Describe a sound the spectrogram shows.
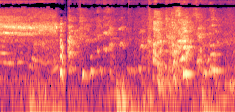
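Young men laugh heartily close by.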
